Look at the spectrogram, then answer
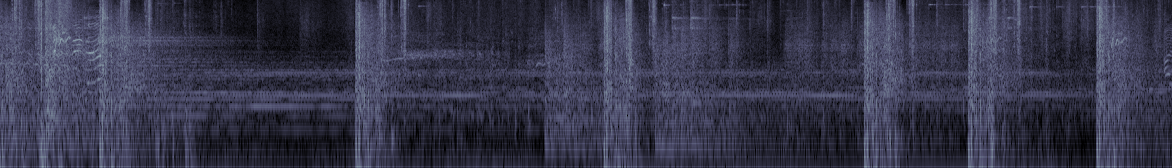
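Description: Rifle shots ring out in Red Dead Redemption: sharp, loud single reports spaced a second or more apart across the clip, each trailing into a short echo over a quieter game background.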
